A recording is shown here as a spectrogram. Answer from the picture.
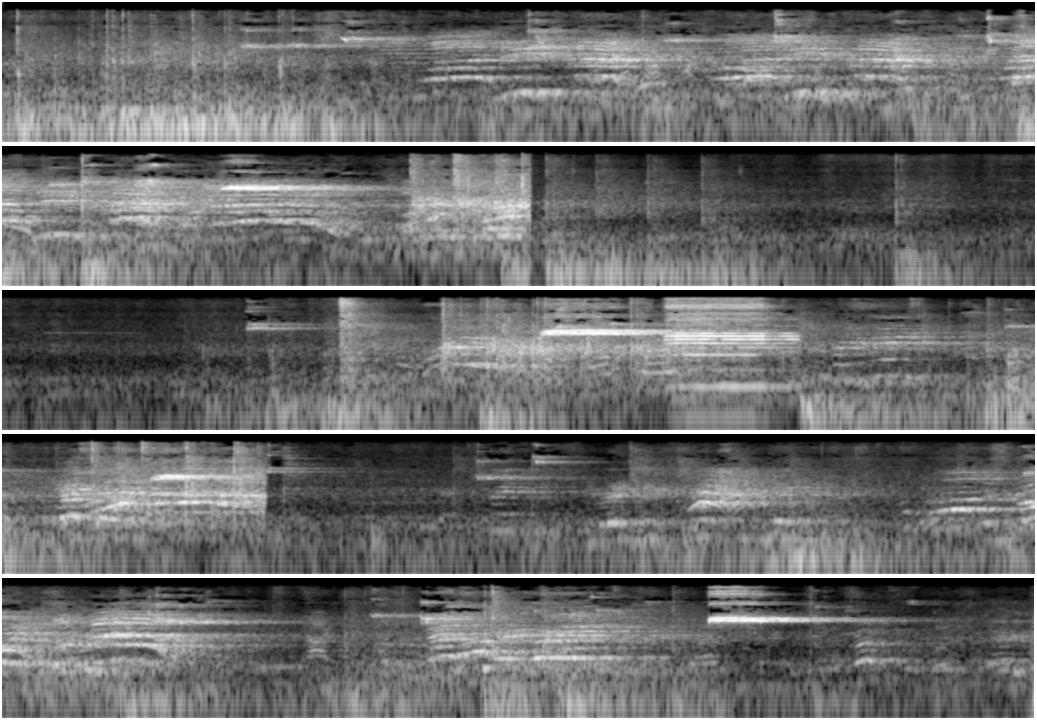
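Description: A basketball dribbling on a hardwood gym floor among the indistinct shouts of players and spectators, all echoing in a large hall. A little past halfway comes a short high whistle followed by a brief buzz.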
